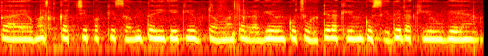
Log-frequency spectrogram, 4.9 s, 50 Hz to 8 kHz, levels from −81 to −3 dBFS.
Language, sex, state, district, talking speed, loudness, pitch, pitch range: Hindi, female, Haryana, Charkhi Dadri, 245 wpm, -14 LUFS, 245 Hz, 230-250 Hz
